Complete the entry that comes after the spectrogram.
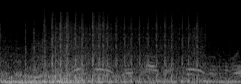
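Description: Bomber gunner's machine gun firing in a WW2 flying video game, a rapid, steady burst of shots over a low engine roar, loud and sustained for about two seconds before cutting off.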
